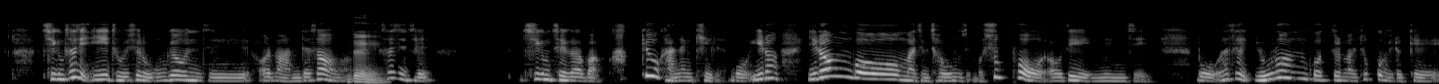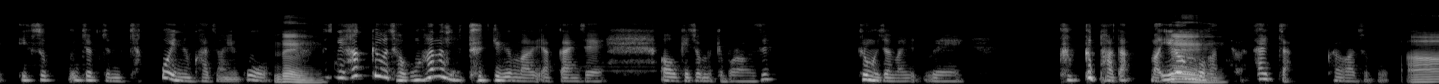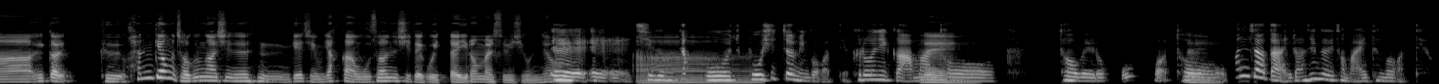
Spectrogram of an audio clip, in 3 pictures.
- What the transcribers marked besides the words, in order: laughing while speaking: "적응하는 것도"; other background noise; laughing while speaking: "적응하시는"
- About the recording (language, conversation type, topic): Korean, advice, 변화로 인한 상실감을 기회로 바꾸기 위해 어떻게 시작하면 좋을까요?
